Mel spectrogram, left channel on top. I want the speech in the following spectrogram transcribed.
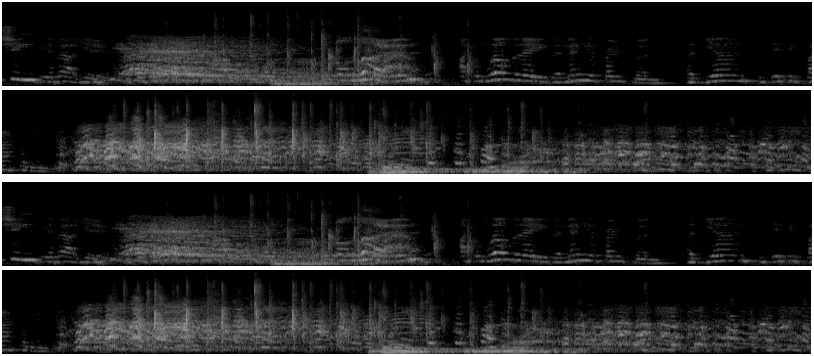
about you. Although, I can well believe that many a Frenchman has yearned to dip his baton in you.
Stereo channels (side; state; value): both; normal; correlation 0.94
